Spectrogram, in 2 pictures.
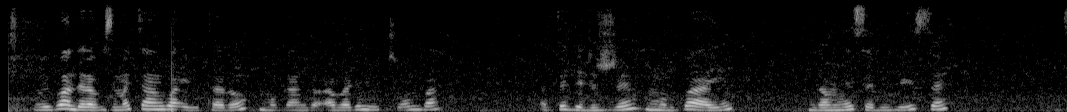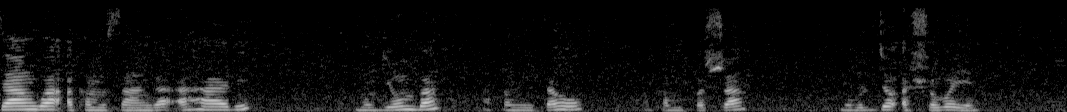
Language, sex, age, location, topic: Kinyarwanda, female, 18-24, Huye, health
